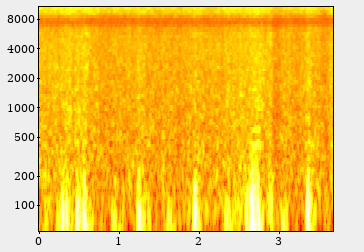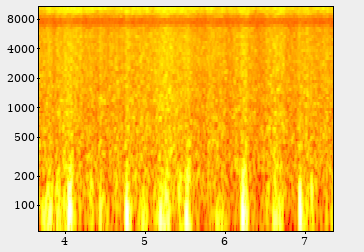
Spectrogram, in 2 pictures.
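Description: Soft, low, steady heartbeat thumps at about 85 beats a minute over faint room hiss.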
